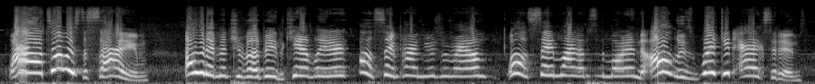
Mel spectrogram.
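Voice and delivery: strained high crow voice; crow-like pioneer voice. Acted. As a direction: make him sound like a crow. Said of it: "making him sound like a crow".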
